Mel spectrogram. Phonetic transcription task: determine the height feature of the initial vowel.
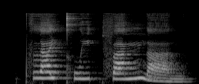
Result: low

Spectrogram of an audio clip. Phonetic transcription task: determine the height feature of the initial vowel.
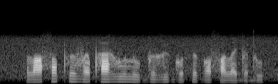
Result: low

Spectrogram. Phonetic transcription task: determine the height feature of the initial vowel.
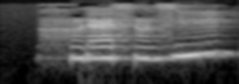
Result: mid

